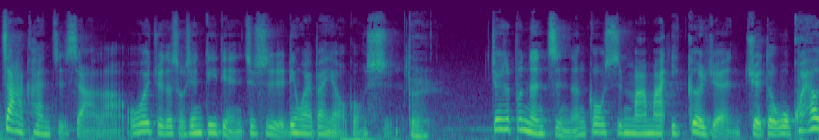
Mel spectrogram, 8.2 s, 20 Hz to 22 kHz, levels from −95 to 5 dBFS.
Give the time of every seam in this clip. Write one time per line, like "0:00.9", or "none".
none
